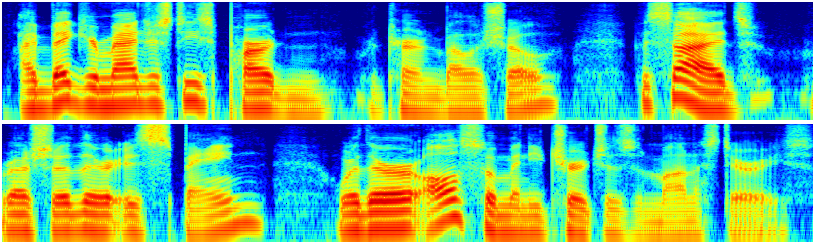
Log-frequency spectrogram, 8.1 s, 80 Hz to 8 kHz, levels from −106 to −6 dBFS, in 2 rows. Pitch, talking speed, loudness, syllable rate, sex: 120 Hz, 150 wpm, -21 LUFS, 5.8 syllables/s, male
